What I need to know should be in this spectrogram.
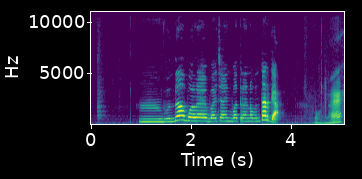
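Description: A young girl speaks pleadingly.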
